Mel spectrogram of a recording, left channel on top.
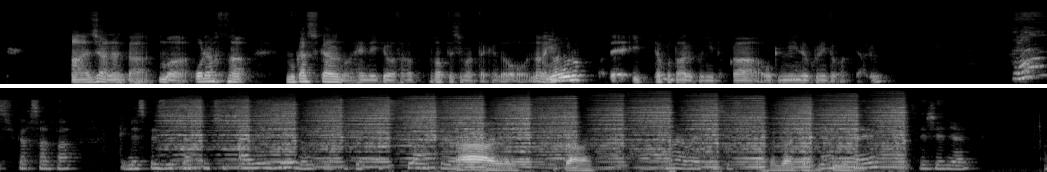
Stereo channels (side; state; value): both; different; correlation 0.00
